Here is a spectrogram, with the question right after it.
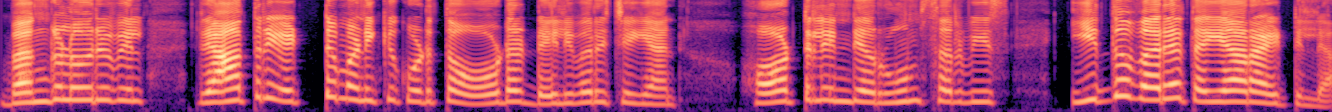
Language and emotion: Malayalam, angry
